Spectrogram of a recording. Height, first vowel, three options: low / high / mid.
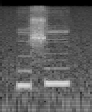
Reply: high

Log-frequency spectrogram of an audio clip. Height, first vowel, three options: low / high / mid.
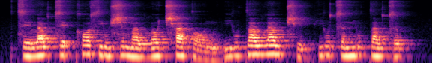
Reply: mid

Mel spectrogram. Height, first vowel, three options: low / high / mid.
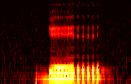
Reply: mid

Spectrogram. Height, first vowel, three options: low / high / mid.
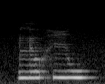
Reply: high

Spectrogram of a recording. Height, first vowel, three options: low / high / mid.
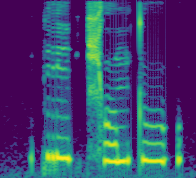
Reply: high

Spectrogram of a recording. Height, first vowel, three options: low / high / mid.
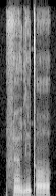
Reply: low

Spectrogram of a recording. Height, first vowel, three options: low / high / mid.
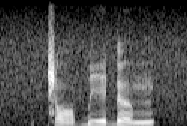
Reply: mid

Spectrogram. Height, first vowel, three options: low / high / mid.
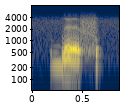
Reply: mid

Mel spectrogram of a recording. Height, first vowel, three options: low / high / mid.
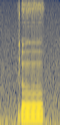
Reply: mid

